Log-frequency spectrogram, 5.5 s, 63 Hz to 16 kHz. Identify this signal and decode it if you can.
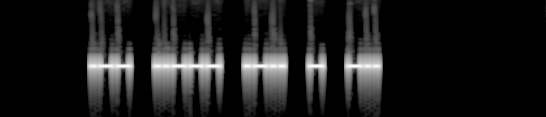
Morse code, heard as a keyed tone, about 28 wpm, spaced as for 20 wpm, 700 Hz. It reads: W2LTD
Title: USA Call Signs - 5 Characters - 2x Character Spacing - 28wpm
